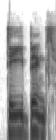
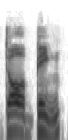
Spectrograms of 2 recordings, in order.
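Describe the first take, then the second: First: The D is said as the letter name. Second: The D is said as the syllable do. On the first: "then he'll be D Binks" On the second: "if you read it as Do Bing"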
